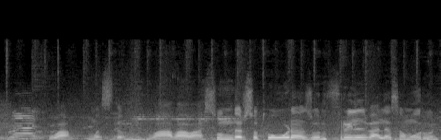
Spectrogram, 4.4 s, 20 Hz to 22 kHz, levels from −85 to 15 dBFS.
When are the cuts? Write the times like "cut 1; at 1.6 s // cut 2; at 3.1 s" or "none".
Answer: cut 1; at 1.4 s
